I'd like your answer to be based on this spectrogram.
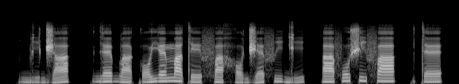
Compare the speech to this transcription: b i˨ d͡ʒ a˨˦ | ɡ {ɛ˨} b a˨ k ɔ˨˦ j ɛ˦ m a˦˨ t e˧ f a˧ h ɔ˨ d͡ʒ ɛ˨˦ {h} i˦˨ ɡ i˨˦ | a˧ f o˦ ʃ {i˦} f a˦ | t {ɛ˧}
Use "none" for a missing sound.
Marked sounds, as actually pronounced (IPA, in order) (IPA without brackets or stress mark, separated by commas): ɛ˧, f, i˦, ɛ˧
